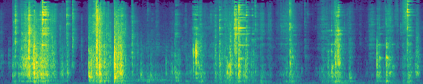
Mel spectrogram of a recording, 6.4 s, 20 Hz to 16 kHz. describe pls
Tools metal metalic rummage looking search toolbox 2
Rummaging through toolbox to find somethine
industrial, machine, machinery, tool, toolbox, workshop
